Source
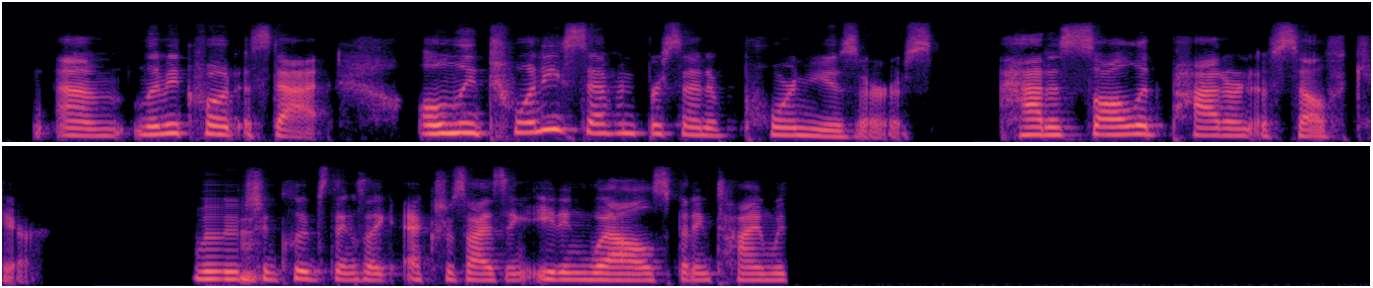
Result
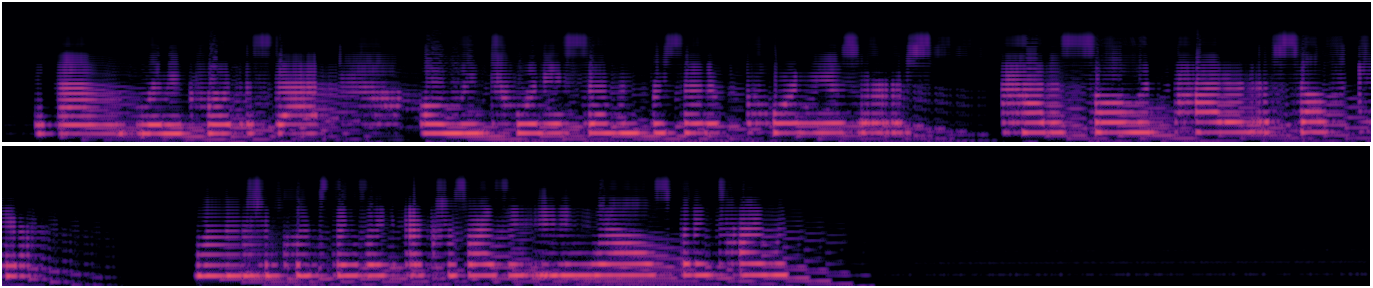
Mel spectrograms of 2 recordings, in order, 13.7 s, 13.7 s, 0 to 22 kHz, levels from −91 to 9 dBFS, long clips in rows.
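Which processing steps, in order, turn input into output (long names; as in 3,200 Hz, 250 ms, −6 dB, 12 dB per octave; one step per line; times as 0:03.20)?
vocoder with a gliding carrier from B3, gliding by +6 semitones
high-pass filter 370 Hz 12 dB per octave
parametric band 4,400 Hz −8 dB 2.5 octaves
in parallel at 0 dB: brickwall limiter −27 dBFS, peak gain reduction 11 dB
on the sum: downward compressor 2 to 1, threshold −36 dBFS, peak gain reduction 10.5 dB
hard clipping −25.5 dBFS, distortion −31 dB
on a send: echo with shifted repeats 107 ms, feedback 51%, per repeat −83 Hz, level −19 dB
on the sum: multiband upward and downward compressor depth 40%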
